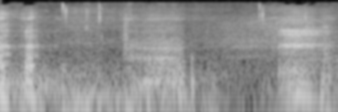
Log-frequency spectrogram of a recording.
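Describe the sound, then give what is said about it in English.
Someone chews an apple, with three moist, crunchy bursts of chewing spaced across a short, quiet moment and no talking. “I can hear you chewing your apple.”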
